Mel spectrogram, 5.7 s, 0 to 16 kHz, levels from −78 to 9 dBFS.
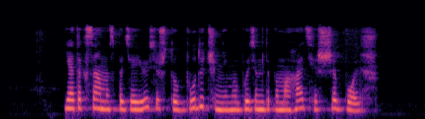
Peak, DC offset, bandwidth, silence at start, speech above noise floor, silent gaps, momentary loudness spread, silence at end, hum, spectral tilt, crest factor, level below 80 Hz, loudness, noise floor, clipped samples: -6 dBFS; under 0.1%; 8 kHz; 0.85 s; 50 dB; none; 6 LU; 0.65 s; none; -5 dB/octave; 14 dB; -62 dBFS; -21 LUFS; -71 dBFS; under 0.1%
